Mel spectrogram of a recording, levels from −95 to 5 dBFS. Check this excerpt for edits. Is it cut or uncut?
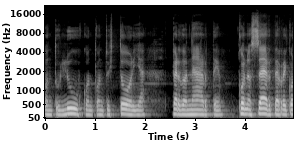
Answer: cut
